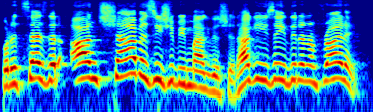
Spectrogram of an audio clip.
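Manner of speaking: usual speaking voice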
